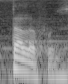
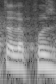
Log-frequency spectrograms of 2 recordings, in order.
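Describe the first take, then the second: First: The word has an Uzbek pronunciation. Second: The word has an Urdu pronunciation. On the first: "has to become talaffuz" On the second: "my talaffuz"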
